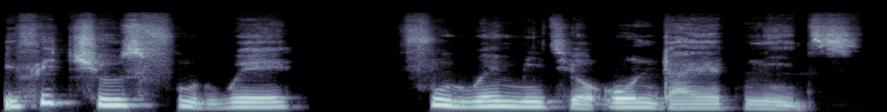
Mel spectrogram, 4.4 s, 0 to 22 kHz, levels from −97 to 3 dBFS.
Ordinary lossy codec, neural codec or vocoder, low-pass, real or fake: none; none; 14.4 kHz; real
